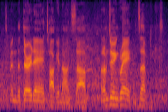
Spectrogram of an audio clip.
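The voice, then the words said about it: Tired, worn-out voice. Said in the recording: “Maybe somebody might not recognize my voice because I'm really tired.”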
